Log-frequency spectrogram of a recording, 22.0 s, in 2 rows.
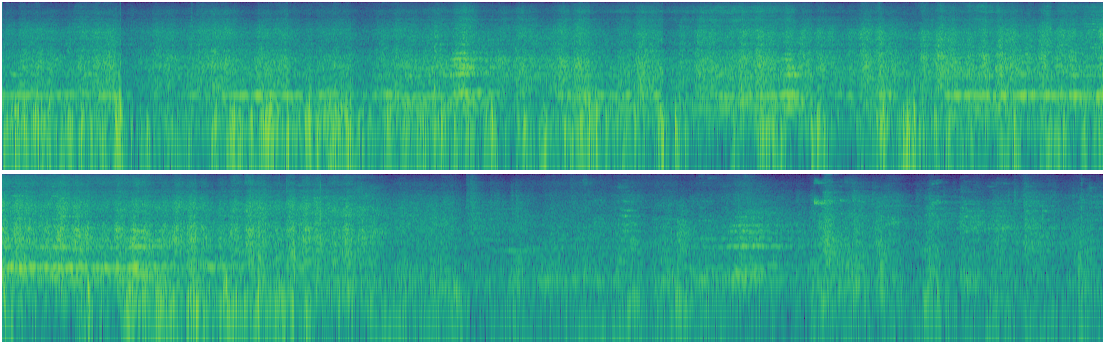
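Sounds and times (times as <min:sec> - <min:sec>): locomotive whistle chord: 0:00.0 - 0:14.0
train rumble: 0:00.0 - 0:22.0
wheels clicking over rail joints: 0:00.0 - 0:22.0.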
